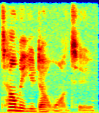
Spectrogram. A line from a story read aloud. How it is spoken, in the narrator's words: Debbie murmured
